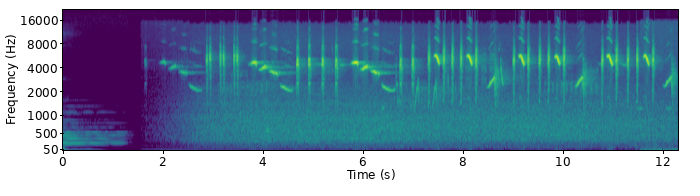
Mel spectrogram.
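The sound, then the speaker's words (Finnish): A Blyth's reed warbler sings a fast, varied run of chirps, whistles and trills, clear over a steady background hiss, after a brief low tone at the start. “Viita Kerttonen on linnuistamme paras laulaja.”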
